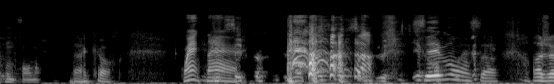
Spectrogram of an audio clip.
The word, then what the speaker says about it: Coinknard: Coinquenard, je prononce. Oui, Coinquenard toujours.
